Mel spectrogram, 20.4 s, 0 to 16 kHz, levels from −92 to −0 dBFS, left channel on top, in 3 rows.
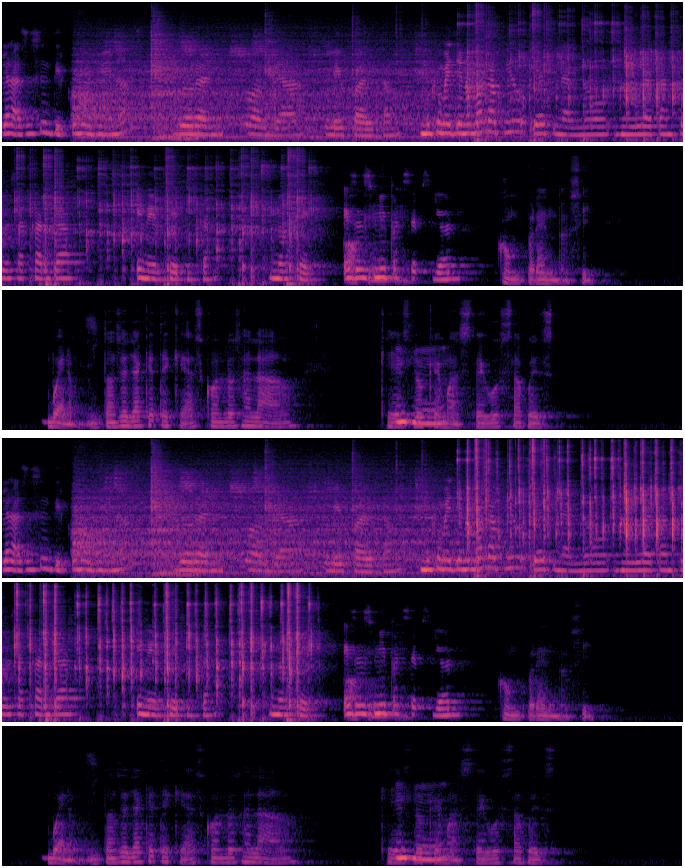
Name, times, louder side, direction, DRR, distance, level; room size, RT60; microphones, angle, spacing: voice 1, 0.0-1.4 1.8-7.6 8.2-9.0 9.5-10.8 11.1-11.4 17.6-18.1, left 1 dB, 15° left, 9 dB, 0.8 m, -43 dB
sound 1, 0.7-5.7, right 1 dB, 10° right, 4.6 m, -49 dB
sound 2, 1.7-4.7, right 4 dB, 80° left, 6.1 m, -68 dB
voice 2, 1.7-2.0 10.2-10.9 11.8-12.8 14.1-16.6 17.4-19.1, left 2 dB, 50° left, 11 dB, 1.5 m, -50 dB
sound 3, 4.5-10.0, right 8 dB, 55° right, 1.4 m, -42 dB
28.0 x 12.0 x 9.6 m, 0.95 s
head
